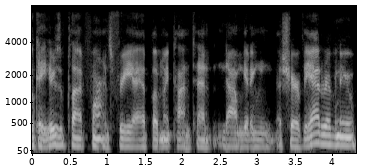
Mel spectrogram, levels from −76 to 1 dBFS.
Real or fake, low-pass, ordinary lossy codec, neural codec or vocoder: fake; 7.2 kHz; AAC, 48 kbps; codec, 16 kHz, 2 kbps, FreqCodec, larger model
